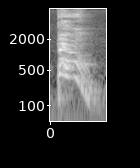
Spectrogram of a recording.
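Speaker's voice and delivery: high, punched crash noise falling away; imitated crash boom. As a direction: make the car impact with your voice. Imitating the cars colliding.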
